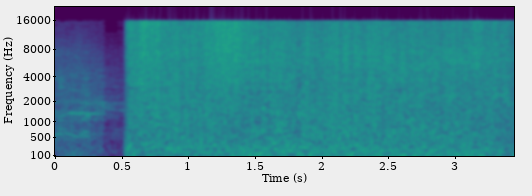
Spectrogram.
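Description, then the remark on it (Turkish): A sudden, massive explosion with a shock wave erupts about half a second in, during a young couple's wedding-day photo shoot, then a dense roar of rumbling noise and debris sustains at full loudness for several seconds, overwhelming. “Bu genç çiftin ise en mutlu gününde yaşandı patlama.”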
